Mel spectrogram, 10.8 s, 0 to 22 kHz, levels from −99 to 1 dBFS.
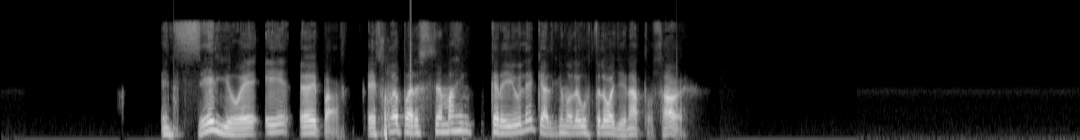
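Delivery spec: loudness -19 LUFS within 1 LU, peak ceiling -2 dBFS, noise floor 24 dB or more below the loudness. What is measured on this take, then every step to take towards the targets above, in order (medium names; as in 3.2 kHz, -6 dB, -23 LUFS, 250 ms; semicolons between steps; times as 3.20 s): dropouts 3; longest dropout 1.7 ms; loudness -25.5 LUFS; peak level -7.5 dBFS; loudness target -19.0 LUFS
-> interpolate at 1.73/4.10/6.76 s, 1.7 ms; trim +6.5 dB; peak limiter -2 dBFS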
